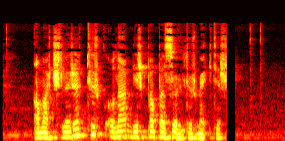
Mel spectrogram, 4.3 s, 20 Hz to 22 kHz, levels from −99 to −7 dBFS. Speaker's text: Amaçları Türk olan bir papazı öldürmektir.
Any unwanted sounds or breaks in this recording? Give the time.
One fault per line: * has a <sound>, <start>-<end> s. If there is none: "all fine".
* has a dropout, 3.4-3.5 s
